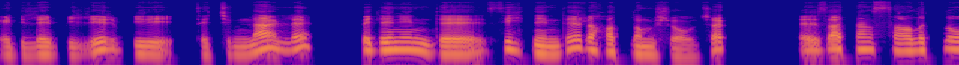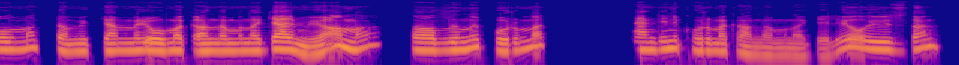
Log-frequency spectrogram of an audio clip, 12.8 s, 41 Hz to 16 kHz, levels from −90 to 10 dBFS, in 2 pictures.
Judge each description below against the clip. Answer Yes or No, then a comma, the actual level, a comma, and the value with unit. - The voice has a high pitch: No, medium, 155 Hz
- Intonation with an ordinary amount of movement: No, wide, 7.2 semitones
